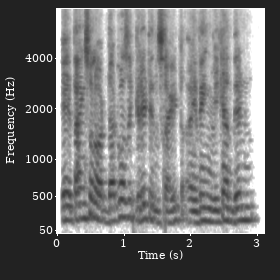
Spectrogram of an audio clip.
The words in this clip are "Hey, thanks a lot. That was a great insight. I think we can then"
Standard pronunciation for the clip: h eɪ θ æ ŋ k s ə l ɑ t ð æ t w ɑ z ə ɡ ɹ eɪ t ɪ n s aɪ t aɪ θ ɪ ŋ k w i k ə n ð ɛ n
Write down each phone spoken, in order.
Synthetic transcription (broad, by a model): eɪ t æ ŋ k s ə l ɑ t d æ t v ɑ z ə ɡ ɹ eɪ t ɪ n s aɪ t aɪ t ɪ ŋ k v i k ə n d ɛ n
